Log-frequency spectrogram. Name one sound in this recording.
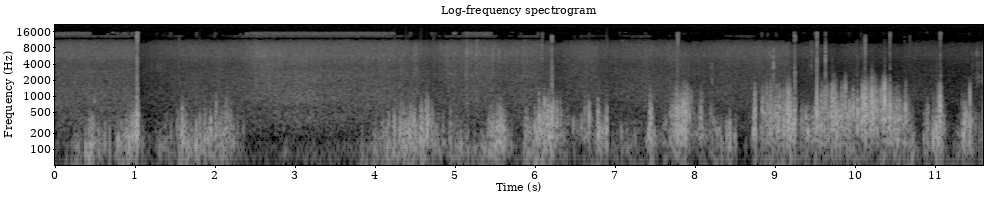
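A small child's footsteps crunch on rock and dry grass.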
